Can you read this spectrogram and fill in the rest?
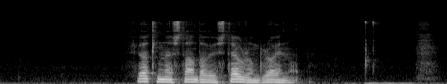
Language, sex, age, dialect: Faroese, male, 36-60, Norðurstreymoy/Eysturoy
